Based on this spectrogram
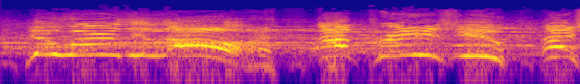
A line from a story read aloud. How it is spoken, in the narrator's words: I shout glory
